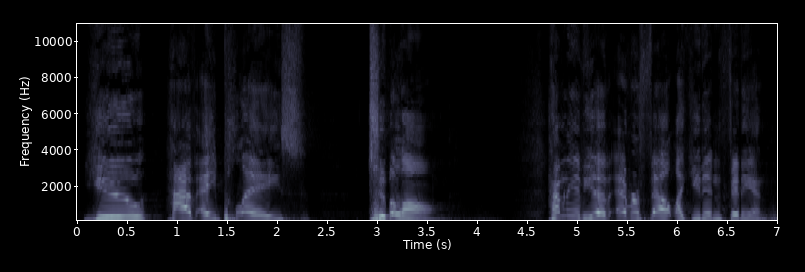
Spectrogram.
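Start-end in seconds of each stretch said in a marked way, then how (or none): 0.0-3.7 very slow, YOU drawn out, pause before "to belong"; emphatic repeat. Real, not acted. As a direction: land "to belong" loud and deliberate after a pause. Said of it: "Please hear me when I say that".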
